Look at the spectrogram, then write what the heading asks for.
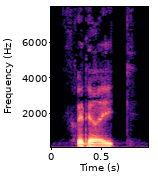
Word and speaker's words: Frédéric: New York Harbor in franch his name is pronounced Frederick August maraldi frederi AUST Bal freder AUST B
